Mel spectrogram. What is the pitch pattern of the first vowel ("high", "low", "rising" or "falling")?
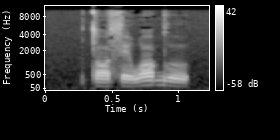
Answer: low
